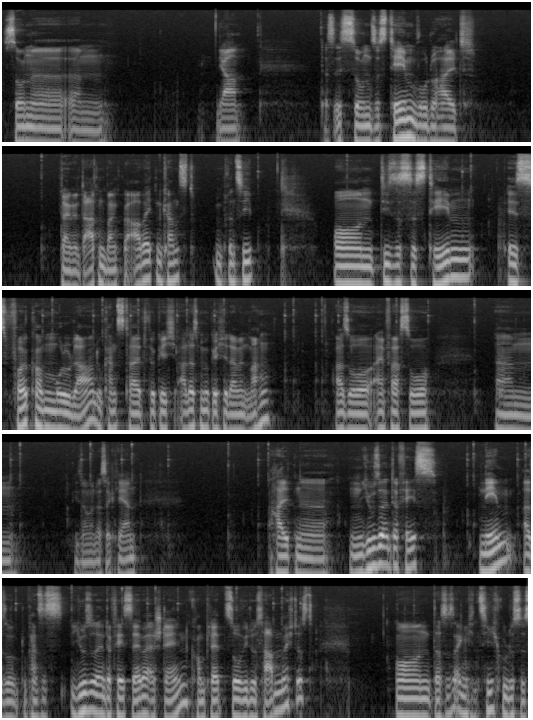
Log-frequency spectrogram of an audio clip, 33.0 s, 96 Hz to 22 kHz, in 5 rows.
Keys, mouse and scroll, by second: 4.0-7.2 middle drag, 7.4-7.7 scroll up 1, 9.8-12.4 middle drag, 12.4 right click, 13.8 shift+right click, 14.4 right click, 14.9 shift+right click, 15.4 shift+right click, 15.9 shift+right click, 16.8 shift+right click, 17.2 shift+right click, 17.5 middle click, 18.2-18.6 scroll up 2, 18.6-20.0 middle drag, 20.0 shift+right click, 20.9 shift+right click, 21.4 shift+right click, 22.0-23.1 middle drag, 23.1 shift+right click, 25.7 shift+right click, 26.3 shift+right click, 26.7-27.9 middle drag, 27.9 shift+right click, 28.3 shift+right click, 28.7-29.9 middle drag, 29.9 shift+right click, 30.2 shift+right click, 31.3 g.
